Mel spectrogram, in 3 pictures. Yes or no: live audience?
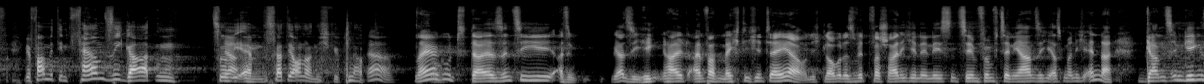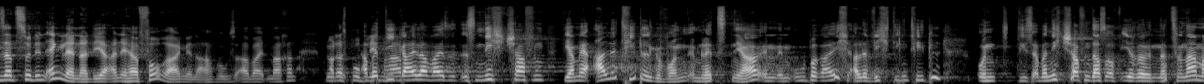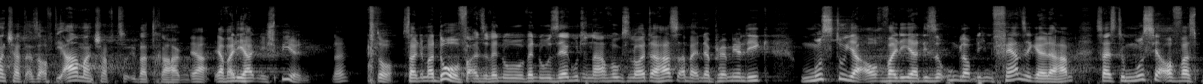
yes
